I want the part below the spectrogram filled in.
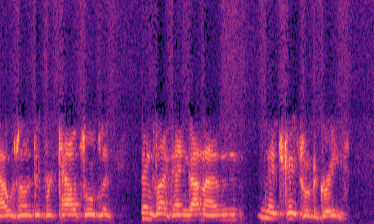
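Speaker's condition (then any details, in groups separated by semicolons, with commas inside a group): Cerebral palsy, severe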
